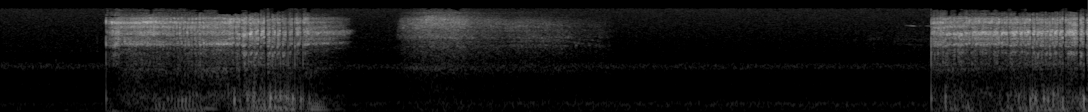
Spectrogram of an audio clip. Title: School Snoring/Škola hrkanja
